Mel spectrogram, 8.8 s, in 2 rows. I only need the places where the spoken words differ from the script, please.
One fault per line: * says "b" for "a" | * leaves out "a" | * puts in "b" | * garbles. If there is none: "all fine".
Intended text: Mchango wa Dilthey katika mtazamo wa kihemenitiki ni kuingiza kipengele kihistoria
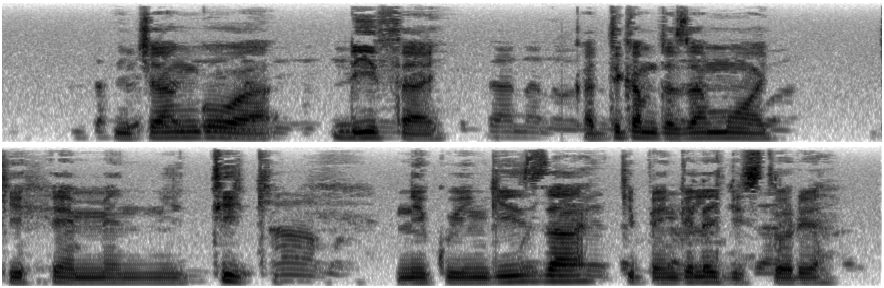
all fine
